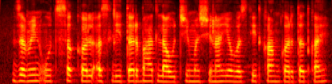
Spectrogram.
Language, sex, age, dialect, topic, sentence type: Marathi, female, 25-30, Southern Konkan, agriculture, question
